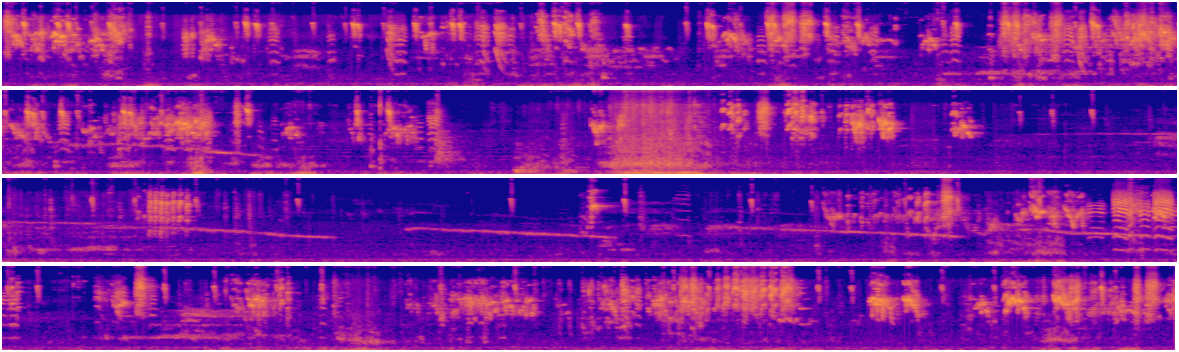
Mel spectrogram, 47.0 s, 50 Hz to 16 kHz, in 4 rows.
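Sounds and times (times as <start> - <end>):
finches chirping: 0.0 - 16.3, 17.3 - 26.6, 27.9 - 46.9
slow falling whistles: 27.6 - 29.6.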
